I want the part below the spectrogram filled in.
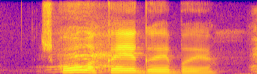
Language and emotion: Russian, neutral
